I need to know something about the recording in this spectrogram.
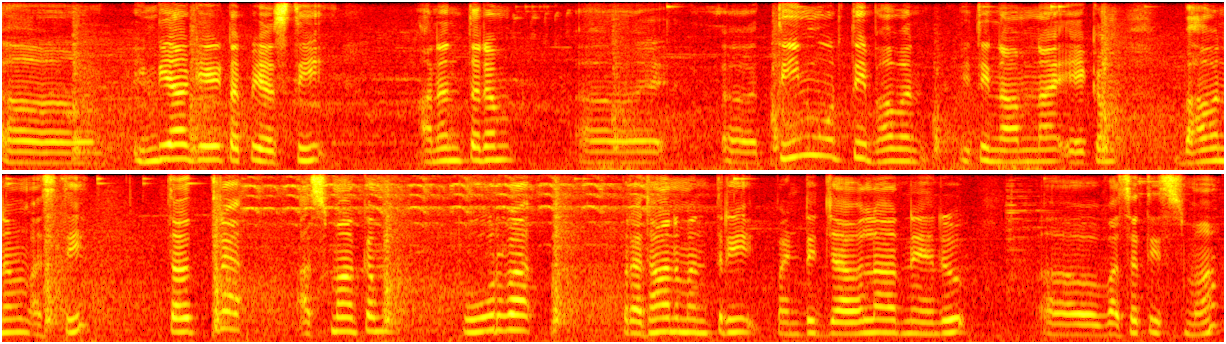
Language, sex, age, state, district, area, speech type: Sanskrit, female, 45-60, Andhra Pradesh, Krishna, urban, spontaneous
